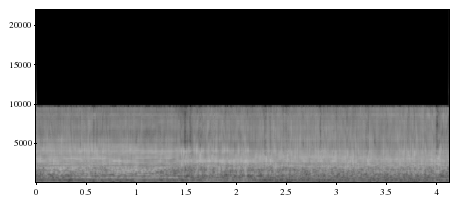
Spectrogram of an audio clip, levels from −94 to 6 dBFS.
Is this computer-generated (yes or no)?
yes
